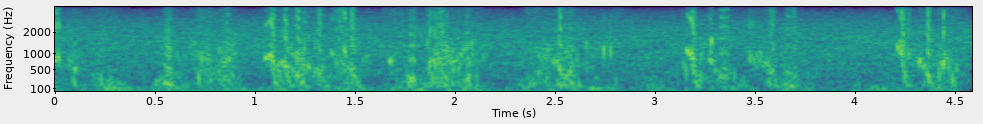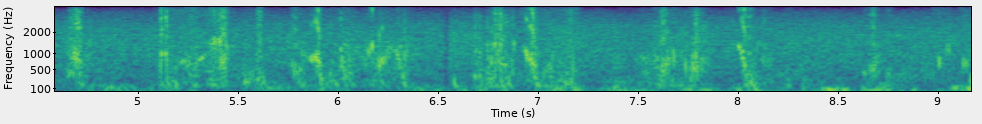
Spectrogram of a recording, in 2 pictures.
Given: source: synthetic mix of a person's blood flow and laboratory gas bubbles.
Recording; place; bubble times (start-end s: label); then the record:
Doppler ultrasound of blood flow; precordium
0.00-0.33 s: bubbles
0.50-0.94 s: bubbles
1.00-1.57 s: bubbles
1.63-2.17 s: bubbles
2.33-2.84 s: bubbles
3.10-3.74 s: bubbles
4.17-4.56 s: bubbles
4.62-4.77 s: bubbles
5.09-5.70 s: bubbles
5.74-6.38 s: bubbles
6.54-7.21 s: bubbles
7.47-7.88 s: bubbles
7.96-8.17 s: bubbles
8.21-8.28 s: bubbles
8.59-8.78 s: bubbles
8.96-9.17 s: bubbles
From the record:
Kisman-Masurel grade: 343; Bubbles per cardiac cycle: rolling drumbeat, 9 or more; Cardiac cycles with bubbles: 100%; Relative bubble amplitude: loud (0.450 to 0.775); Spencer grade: 3 (all of the cardiac periods contain showers or single bubble signals, but not dominating or overriding the cardiac motion signals); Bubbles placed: anywhere in the cardiac cycle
